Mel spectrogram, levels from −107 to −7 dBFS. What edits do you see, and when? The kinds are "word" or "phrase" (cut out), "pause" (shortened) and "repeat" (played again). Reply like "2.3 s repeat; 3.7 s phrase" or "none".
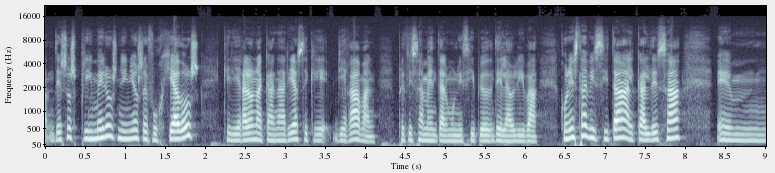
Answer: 5.6 s phrase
